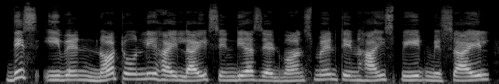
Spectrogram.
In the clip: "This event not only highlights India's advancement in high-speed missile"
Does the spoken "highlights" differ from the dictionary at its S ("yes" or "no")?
no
